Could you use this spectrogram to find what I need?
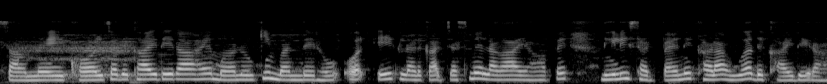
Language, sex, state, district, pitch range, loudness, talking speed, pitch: Hindi, female, Chhattisgarh, Jashpur, 205-240 Hz, -22 LUFS, 195 wpm, 215 Hz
